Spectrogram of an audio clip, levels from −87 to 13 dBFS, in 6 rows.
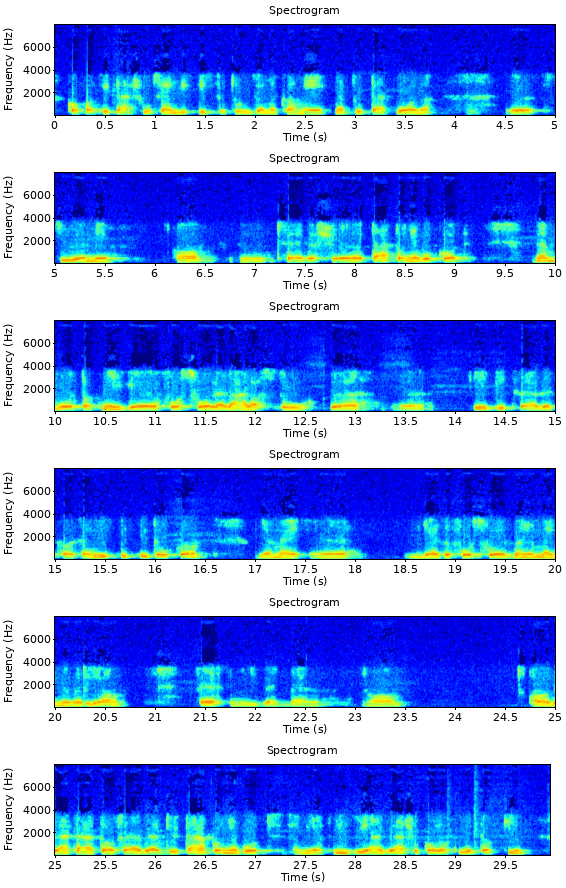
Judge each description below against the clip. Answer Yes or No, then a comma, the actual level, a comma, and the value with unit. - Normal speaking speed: No, slow, 75 wpm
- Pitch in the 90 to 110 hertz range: Yes, low, 105 Hz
